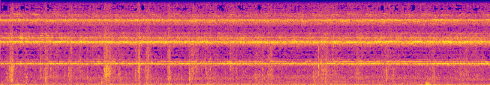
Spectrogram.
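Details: Cicadas droning in the jungle on the way to Chhay Yong Waterfall, Areng area, Koh Kong Province, Cambodia: an unbroken high, shimmering whine, punctuated by repeated crisp ticks and footsteps, with a faint voice-like murmur late on.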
